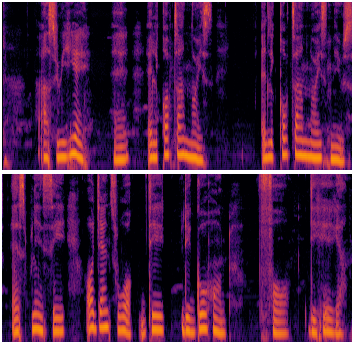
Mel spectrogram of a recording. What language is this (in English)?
Nigerian Pidgin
